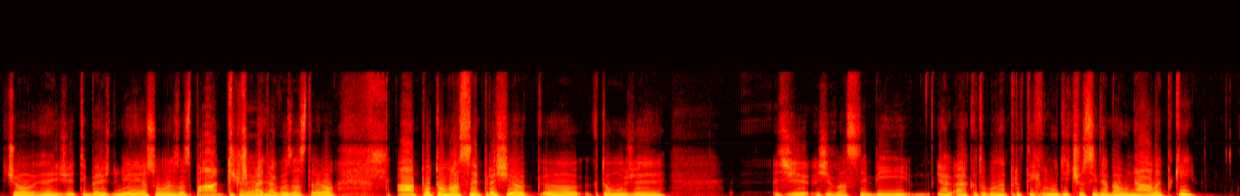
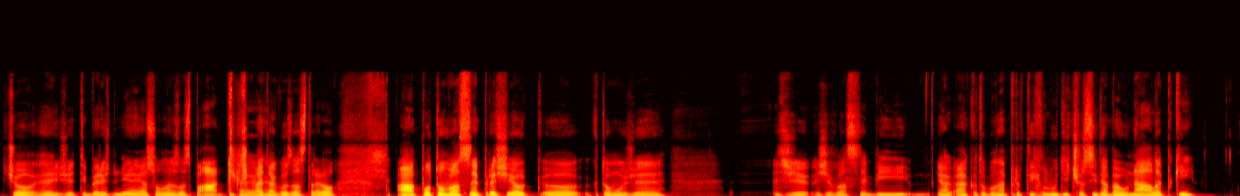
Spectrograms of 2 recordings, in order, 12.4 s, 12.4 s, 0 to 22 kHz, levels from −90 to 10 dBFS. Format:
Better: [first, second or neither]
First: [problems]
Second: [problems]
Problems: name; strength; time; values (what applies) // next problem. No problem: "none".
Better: second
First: distortion; heavy; 7 dB below the speech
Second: none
